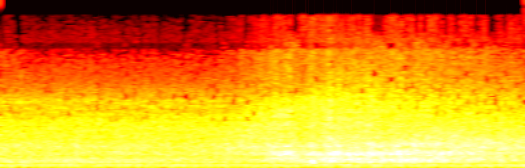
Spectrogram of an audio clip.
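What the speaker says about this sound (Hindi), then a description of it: "जो शोर है ना पानी का" Water rushes loudly and continuously near Rishikesh, a broad, steady roar close by with no voices.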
